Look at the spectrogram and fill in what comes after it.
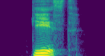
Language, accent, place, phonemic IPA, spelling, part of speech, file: German, Germany, Berlin, /ɡeːst/, Geest, noun, De-Geest.ogg
- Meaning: geest (a somewhat elevated landscape in a plain with sandy grounds and frequent heaths)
